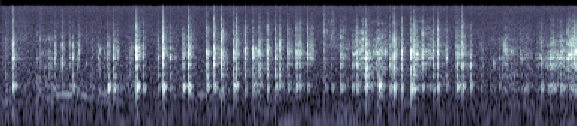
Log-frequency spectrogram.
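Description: Long nails and fingertips scratch and tap the textured cover of a small-medium tan embossed leather journal with a lion crest, a solid book. A rapid, uneven series of short, dry, bright clicks and scratches is heard, with almost no low end and each tap dying away almost instantly. Brief stretches of softer rubbing fill the gaps between them.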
